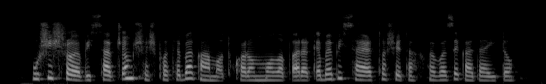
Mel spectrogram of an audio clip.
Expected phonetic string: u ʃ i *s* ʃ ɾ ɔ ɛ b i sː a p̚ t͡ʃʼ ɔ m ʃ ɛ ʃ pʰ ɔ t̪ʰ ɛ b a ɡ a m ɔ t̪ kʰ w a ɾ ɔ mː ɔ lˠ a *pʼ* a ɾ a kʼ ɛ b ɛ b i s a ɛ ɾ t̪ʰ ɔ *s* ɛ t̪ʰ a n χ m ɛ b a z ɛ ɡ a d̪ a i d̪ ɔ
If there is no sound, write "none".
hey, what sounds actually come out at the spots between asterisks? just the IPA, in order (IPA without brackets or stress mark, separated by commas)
none, pʼ, ʃ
